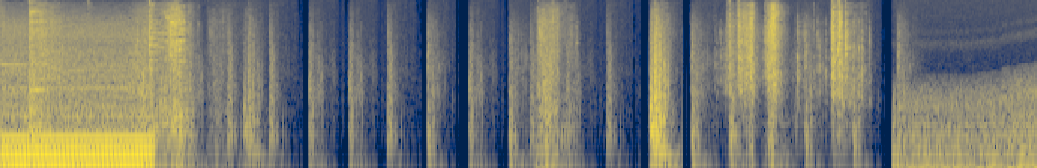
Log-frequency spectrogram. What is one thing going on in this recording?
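Footsteps run quickly over ground.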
